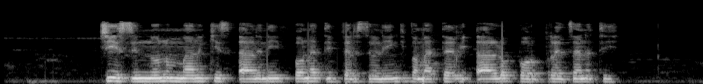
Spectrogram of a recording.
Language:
Esperanto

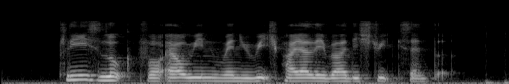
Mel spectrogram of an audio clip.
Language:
English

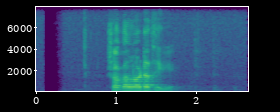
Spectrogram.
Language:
Bangla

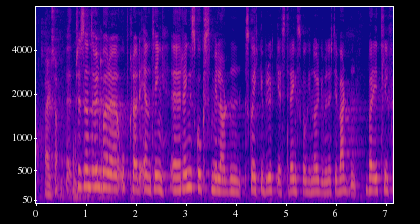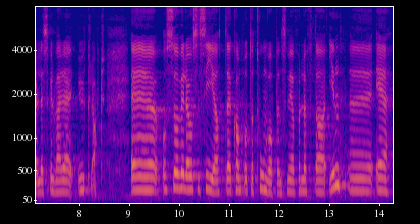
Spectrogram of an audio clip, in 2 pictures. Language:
Norwegian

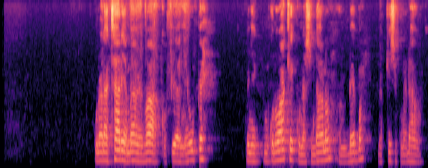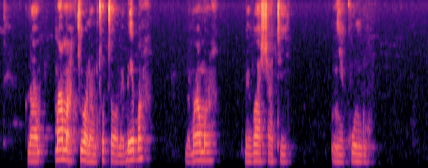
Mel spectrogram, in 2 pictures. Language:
Swahili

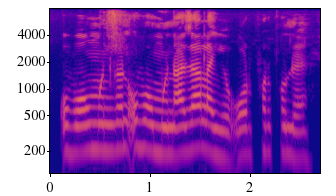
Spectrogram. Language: Bodo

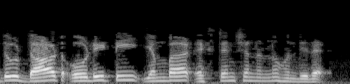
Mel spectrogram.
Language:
Kannada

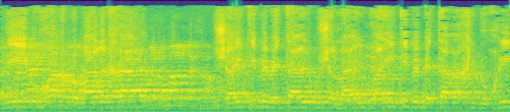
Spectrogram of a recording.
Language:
Hebrew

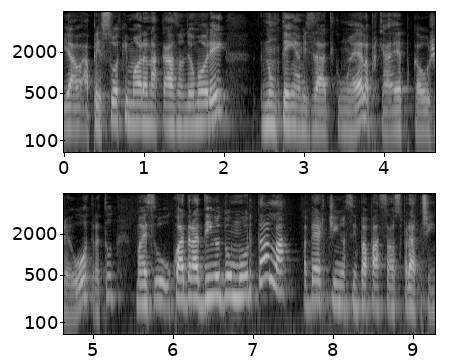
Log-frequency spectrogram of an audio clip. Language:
Portuguese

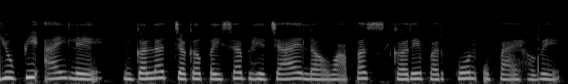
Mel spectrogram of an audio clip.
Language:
Chhattisgarhi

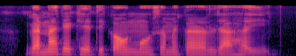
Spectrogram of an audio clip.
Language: Magahi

